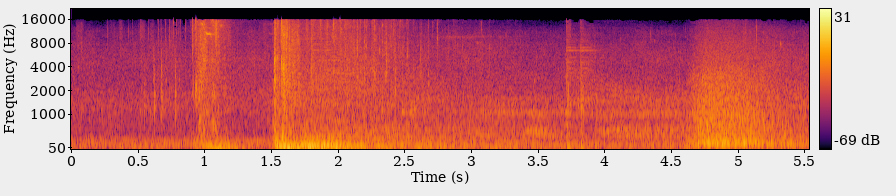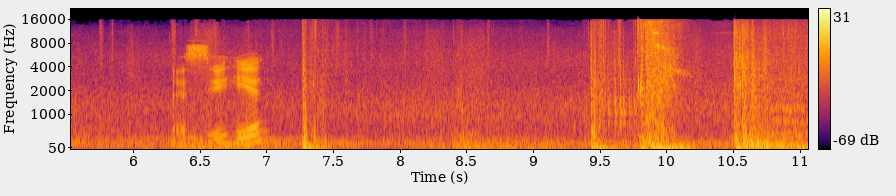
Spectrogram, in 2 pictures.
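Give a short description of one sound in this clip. A bow looses arrows with sharp snaps.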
